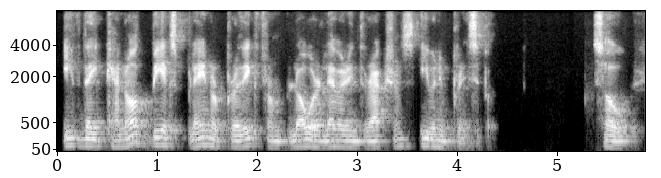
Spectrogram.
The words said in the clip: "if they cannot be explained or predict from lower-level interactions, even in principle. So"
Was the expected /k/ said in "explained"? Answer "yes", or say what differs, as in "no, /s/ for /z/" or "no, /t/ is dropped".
yes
